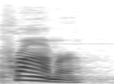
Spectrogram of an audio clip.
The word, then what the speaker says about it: primer: And the first part of the book is called the New England Primer. They say primer. It's spelt primer.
